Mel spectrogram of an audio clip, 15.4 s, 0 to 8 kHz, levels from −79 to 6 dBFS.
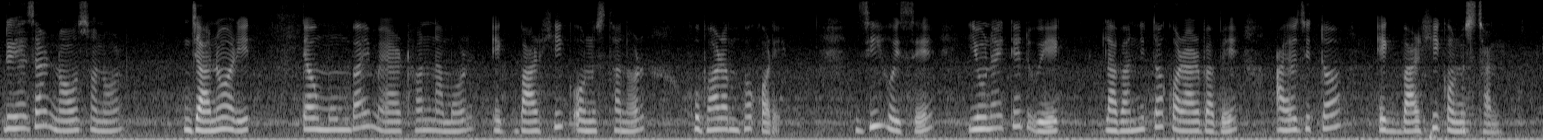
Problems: none marked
